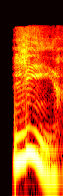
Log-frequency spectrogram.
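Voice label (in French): "lire", French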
